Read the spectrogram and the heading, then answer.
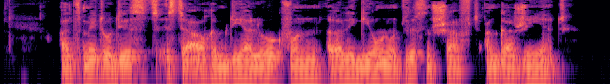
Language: German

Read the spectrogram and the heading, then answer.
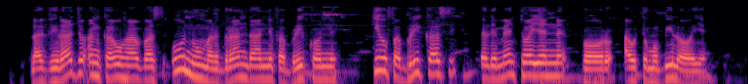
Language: Esperanto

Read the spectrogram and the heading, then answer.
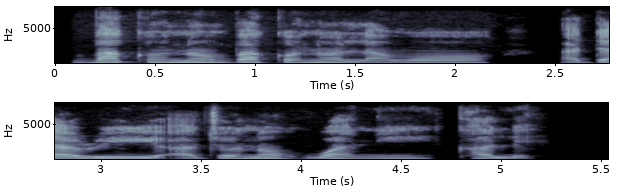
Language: Yoruba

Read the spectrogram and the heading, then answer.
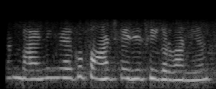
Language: Urdu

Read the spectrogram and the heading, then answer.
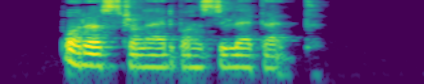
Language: Hungarian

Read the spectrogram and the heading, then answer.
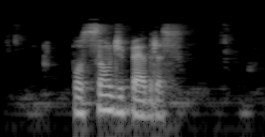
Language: Portuguese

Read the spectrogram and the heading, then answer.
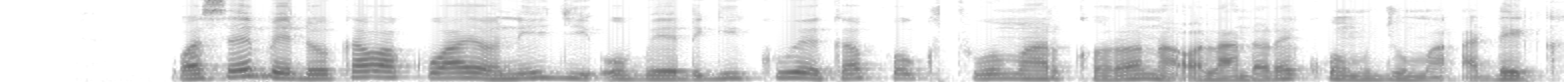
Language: Luo (Kenya and Tanzania)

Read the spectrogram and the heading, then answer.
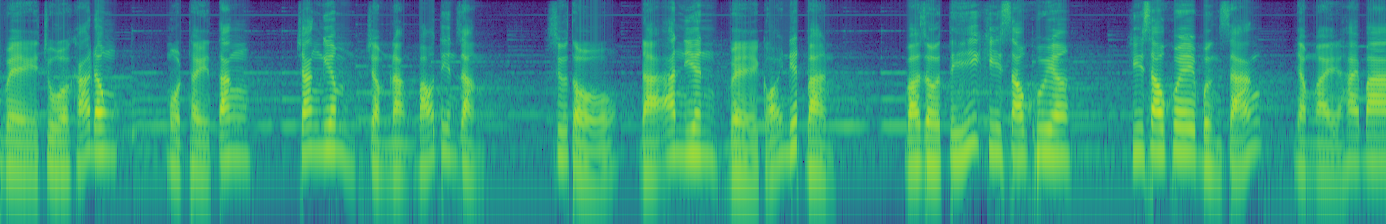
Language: Vietnamese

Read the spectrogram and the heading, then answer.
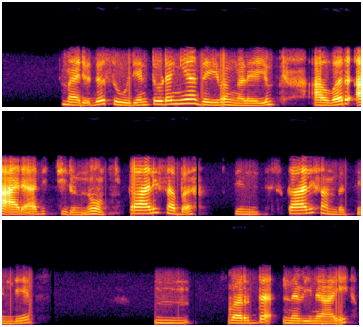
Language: Malayalam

